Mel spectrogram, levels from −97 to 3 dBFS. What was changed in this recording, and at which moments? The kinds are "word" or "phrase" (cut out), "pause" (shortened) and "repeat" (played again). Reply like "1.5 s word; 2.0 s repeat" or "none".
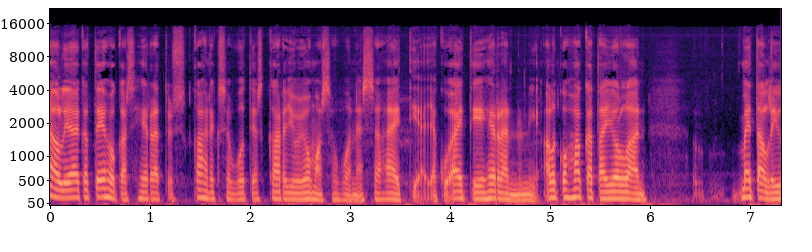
none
